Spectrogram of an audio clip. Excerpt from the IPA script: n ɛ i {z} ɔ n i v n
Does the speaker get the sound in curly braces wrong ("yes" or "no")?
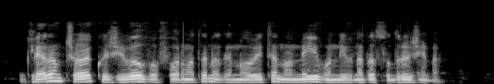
yes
